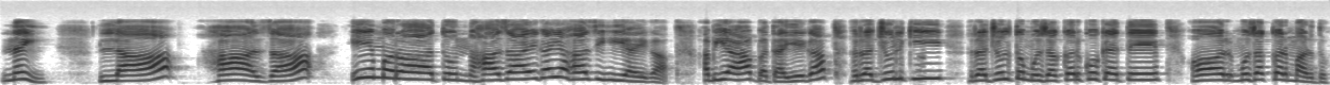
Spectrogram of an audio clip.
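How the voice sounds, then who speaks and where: A woman teaching a lesson. She is patient, asks questions and answers them herself, and says key words slowly twice. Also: high voice. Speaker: Arabic teacher. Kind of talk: recorded classroom lesson. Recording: dull lo-fi recording.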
